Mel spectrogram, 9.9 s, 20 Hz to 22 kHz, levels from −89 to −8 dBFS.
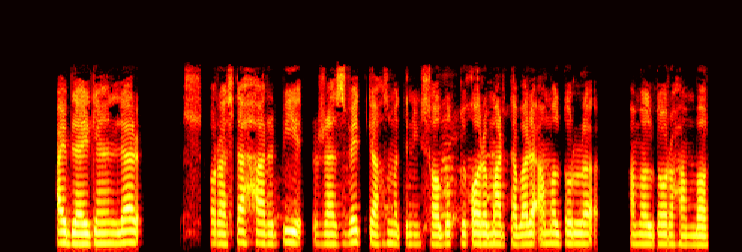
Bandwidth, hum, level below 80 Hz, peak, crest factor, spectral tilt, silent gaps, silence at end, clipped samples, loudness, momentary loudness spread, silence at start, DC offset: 7.8 kHz; none; -62 dBFS; -2 dBFS; 18 dB; -5.5 dB/octave; 1.93-2.41 s, 2.73-2.80 s, 4.09-4.17 s, 8.04-8.39 s; 0.45 s; under 0.1%; -19 LUFS; 11 LU; 0.75 s; under 0.1%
